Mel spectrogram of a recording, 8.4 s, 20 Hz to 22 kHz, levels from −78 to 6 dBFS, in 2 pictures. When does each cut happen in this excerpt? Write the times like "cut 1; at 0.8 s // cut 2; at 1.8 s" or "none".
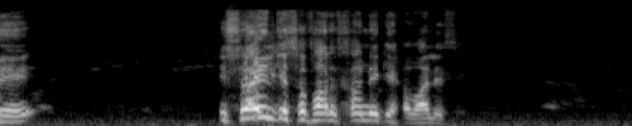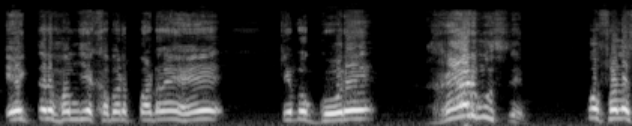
none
